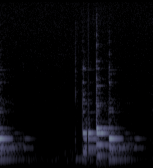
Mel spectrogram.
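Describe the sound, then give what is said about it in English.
A phone ringtone for an incoming call from a UK number plays with no one speaking, a fading tonal chime followed by a cluster of sharp, bright melodic notes that ring out clear before tapering off. “It's ringing again. This is a UK number.”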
